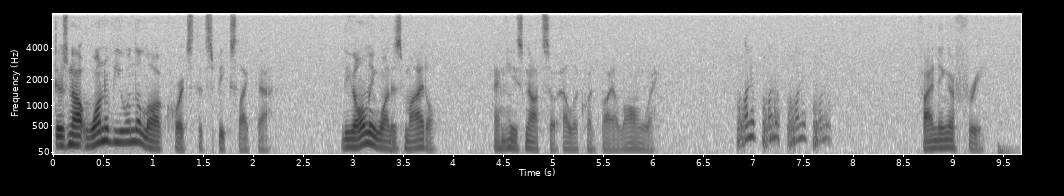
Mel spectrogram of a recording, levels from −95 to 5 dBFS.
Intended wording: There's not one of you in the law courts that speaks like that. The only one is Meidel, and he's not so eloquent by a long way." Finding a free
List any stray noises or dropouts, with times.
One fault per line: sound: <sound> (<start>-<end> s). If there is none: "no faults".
sound: laugh (6.8-7.8 s)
